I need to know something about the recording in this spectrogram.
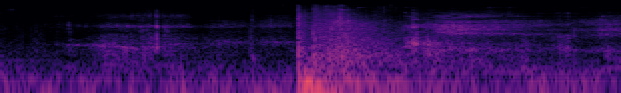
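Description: A gunshot fires sharply.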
